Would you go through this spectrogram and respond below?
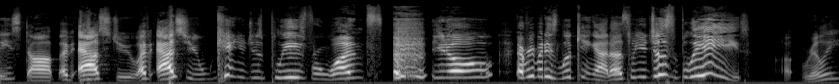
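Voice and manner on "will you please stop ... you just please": put-on tearful crying plea, very high and loud. Acting out an adult begging a child to stop: imitating a crying adult. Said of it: "The forty-year-old starts crying".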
